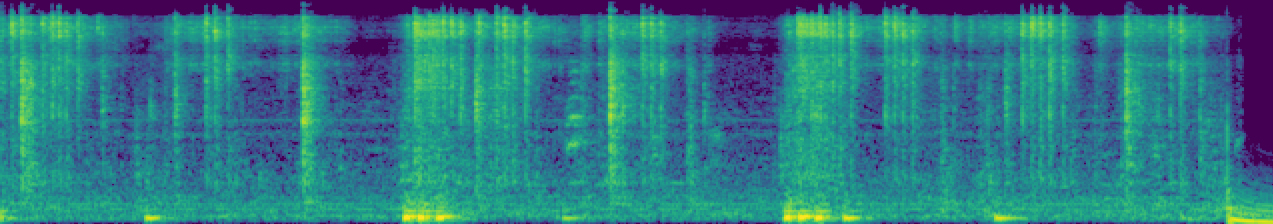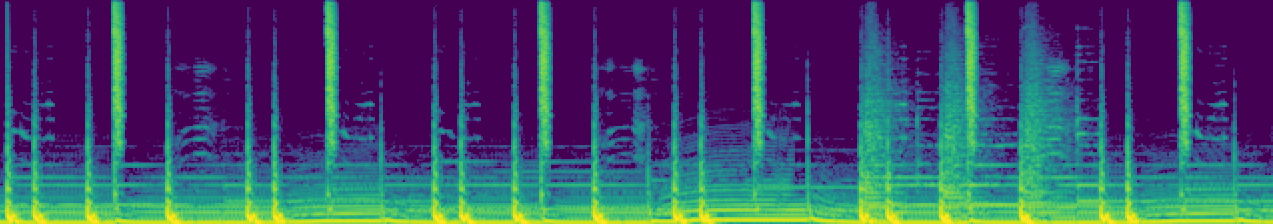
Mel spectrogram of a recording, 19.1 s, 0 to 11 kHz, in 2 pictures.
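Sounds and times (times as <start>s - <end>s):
motorcycle engine cranking and sputtering: 0.0s - 5.2s, 5.9s - 9.2s
music: 9.2s - 19.0s.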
